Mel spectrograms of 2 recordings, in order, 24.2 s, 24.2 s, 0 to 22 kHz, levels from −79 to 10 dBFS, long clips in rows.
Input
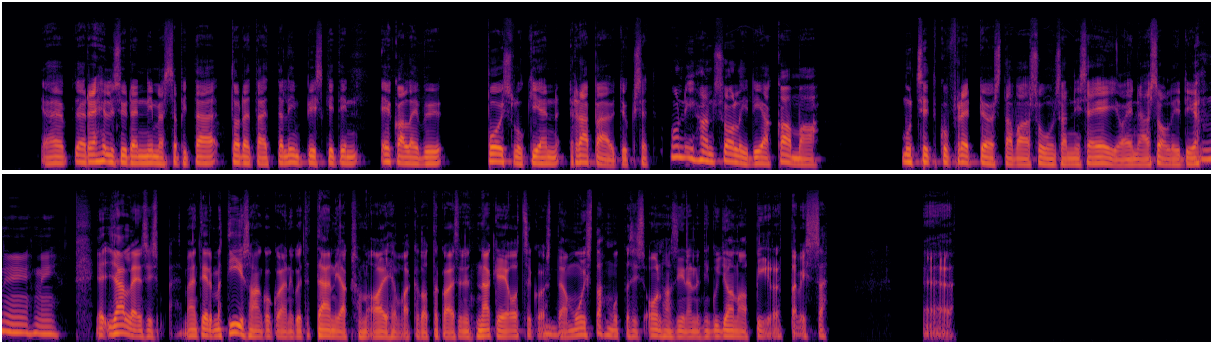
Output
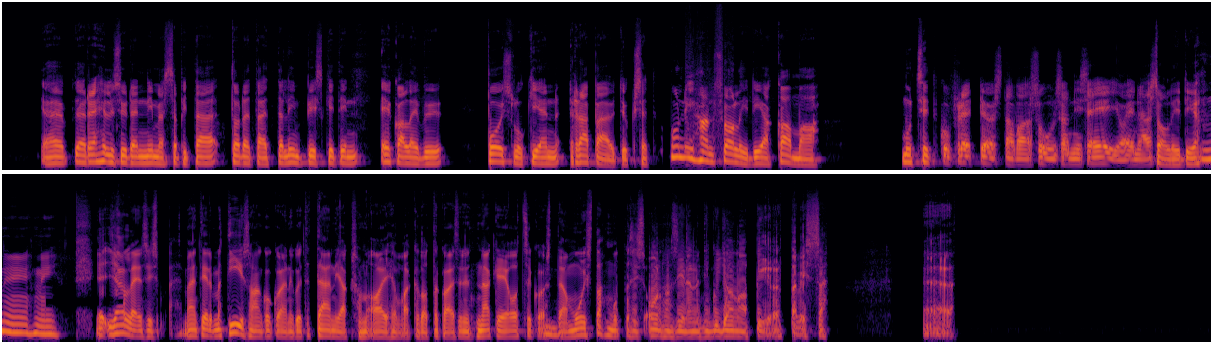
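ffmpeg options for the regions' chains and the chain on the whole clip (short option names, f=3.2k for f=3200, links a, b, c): -filter_complex "[0:a]asettb=1/sr,asplit=3[a][b][c];[a]atrim=end=6.834[d];[b]atrim=start=6.83:end=7.32,asetpts=PTS-STARTPTS,afade=t=in:d=0.004:c=qsin,afade=t=out:st=0.486:d=0.004:c=qsin,equalizer=f=1.1k:t=o:w=0.62:g=12,aeval=exprs='val(0)*gte(abs(val(0)),0.02)':c=same[e];[c]atrim=start=7.316[f];[d][e]acrossfade=d=0.004:c1=hsin:c2=qsin[g];[g][f]acrossfade=d=0.004:c1=qsin:c2=hsin,asettb=1/sr,asplit=3[h][i][j];[h]atrim=end=9.324[k];[i]atrim=start=9.32:end=11.54,asetpts=PTS-STARTPTS,afade=t=in:d=0.004:c=qsin,afade=t=out:st=2.216:d=0.004:c=qsin,flanger=delay=15.5:depth=5.5:speed=1.7,highpass=230,lowpass=3.9k[l];[j]atrim=start=11.536[m];[k][l]acrossfade=d=0.004:c1=hsin:c2=qsin[n];[n][m]acrossfade=d=0.004:c1=qsin:c2=hsin,asettb=1/sr,asplit=3[o][p][q];[o]atrim=end=12.524[r];[p]atrim=start=12.52:end=13.31,asetpts=PTS-STARTPTS,afade=t=in:d=0.004:c=qsin,afade=t=out:st=0.786:d=0.004:c=qsin,equalizer=f=1.4k:t=o:w=0.68:g=-10,asoftclip=type=hard:threshold=-16.5dB,asuperstop=centerf=910:order=8:qfactor=1.8[s];[q]atrim=start=13.306[t];[r][s]acrossfade=d=0.004:c1=hsin:c2=qsin[u];[u][t]acrossfade=d=0.004:c1=qsin:c2=hsin,asettb=1/sr,asplit=3[v][w][x];[v]atrim=end=18.234[y];[w]atrim=start=18.23:end=21.48,asetpts=PTS-STARTPTS,afade=t=in:d=0.004:c=qsin,afade=t=out:st=3.246:d=0.004:c=qsin,aeval=exprs='clip(val(0),-1,0.0422)':c=same,highshelf=f=8.5k:g=-4.5[z];[x]atrim=start=21.476[aa];[y][z]acrossfade=d=0.004:c1=hsin:c2=qsin[ab];[ab][aa]acrossfade=d=0.004:c1=qsin:c2=hsin,highpass=160,highshelf=f=3.2k:g=-9.5,acompressor=threshold=-27dB:ratio=2.5,volume=8.5dB"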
